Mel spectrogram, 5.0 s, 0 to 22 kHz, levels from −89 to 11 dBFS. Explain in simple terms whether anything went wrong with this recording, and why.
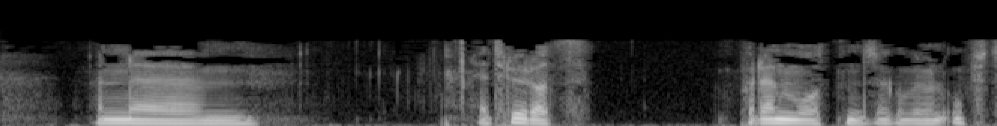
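Something did go wrong: the speech sounds dull and plainly watery all the way through, with nothing above about 5.8 kHz. That's likely MP3 compression squeezed too hard, chopping the treble and letting faint detail flicker in and out, so s sounds turn swirly.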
